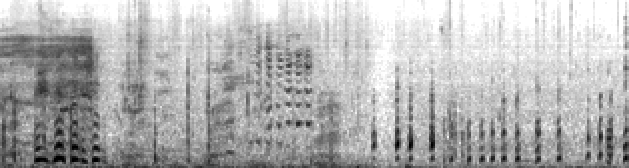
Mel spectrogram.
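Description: chickens clucking

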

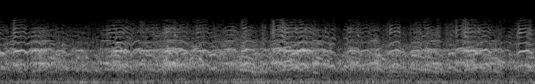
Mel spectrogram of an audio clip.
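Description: flock of birds calling

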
